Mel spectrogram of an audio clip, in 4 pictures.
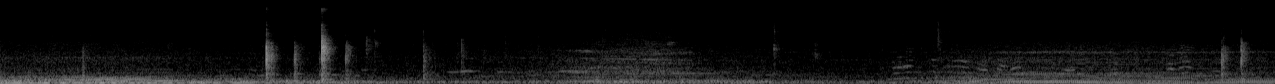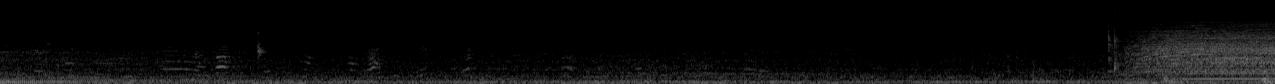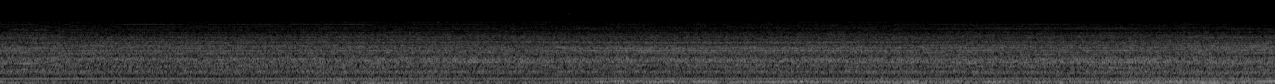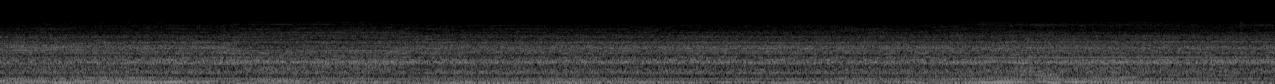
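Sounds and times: heat gun fan humming: 23.8 - 51.0.

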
